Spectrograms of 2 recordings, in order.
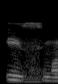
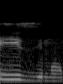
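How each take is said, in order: First: The middle consonant is a hissing s sound. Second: The middle consonant is a buzzing z sound. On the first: This is how the word is said in Spanish. "mas é espanhol, tá? Por isso, íssimo" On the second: This is how the word would be read in Portuguese. "se fosse em português, seria ísimo"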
